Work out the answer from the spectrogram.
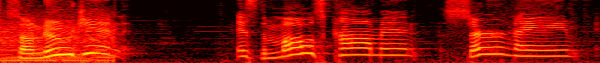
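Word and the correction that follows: Nguyen: Oh, win. Pronounced win. – Oh, pronounced win? – N-G-U-Y-E.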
